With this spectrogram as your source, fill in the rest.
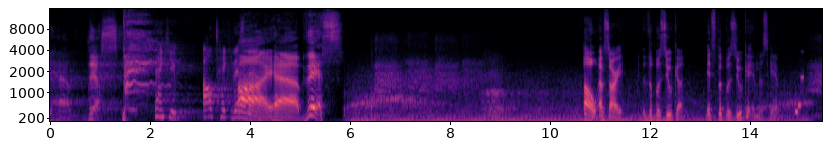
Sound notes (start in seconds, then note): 3.7 laughs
